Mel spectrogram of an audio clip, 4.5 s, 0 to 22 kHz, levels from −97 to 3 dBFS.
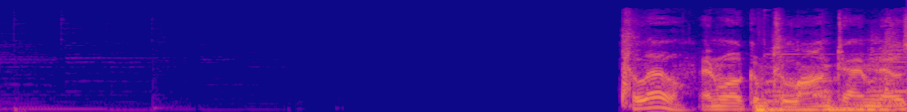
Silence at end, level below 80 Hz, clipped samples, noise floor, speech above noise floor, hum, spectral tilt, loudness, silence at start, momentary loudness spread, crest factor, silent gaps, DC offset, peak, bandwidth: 0 s; -50 dBFS; under 0.1%; -82 dBFS; 55 dB; none; -6 dB/octave; -28 LUFS; 3.1 s; 3 LU; 18 dB; none; under 0.1%; -14 dBFS; 15.5 kHz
